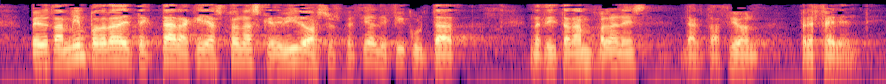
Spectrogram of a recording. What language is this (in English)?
Spanish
